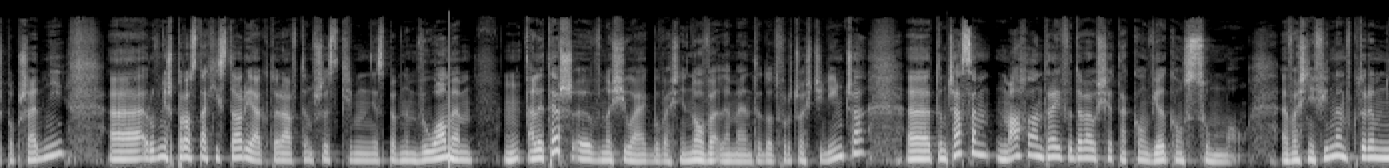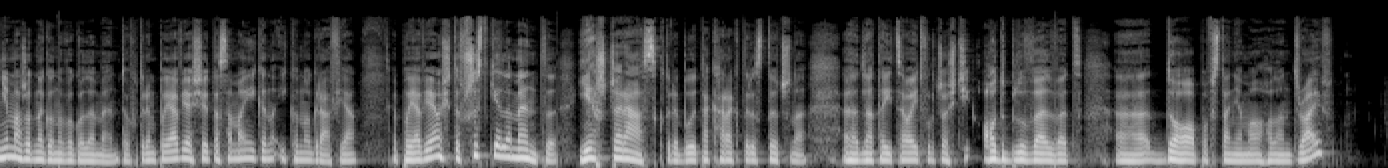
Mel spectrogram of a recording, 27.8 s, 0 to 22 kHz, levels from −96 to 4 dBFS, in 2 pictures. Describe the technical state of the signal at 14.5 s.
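Audio missing between chunks at 14.46 s: the speech jumps ahead, losing roughly 15 ms, and the two sides are joined directly with no silence between them. This likely comes from processing in 5-second chunks, with a sliver dropped at the handover.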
